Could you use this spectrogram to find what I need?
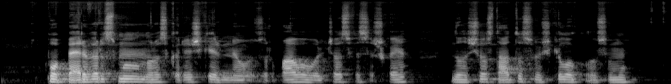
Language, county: Lithuanian, Marijampolė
